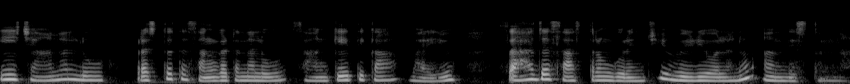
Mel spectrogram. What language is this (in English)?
Telugu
